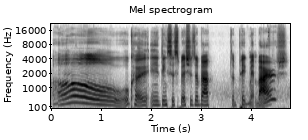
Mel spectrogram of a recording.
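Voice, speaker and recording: Bright-voiced woman playing a game. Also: mid-range voice, sing-song, slow, creaky. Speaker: gaming YouTuber. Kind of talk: casual reactions and reading aloud during gameplay.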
